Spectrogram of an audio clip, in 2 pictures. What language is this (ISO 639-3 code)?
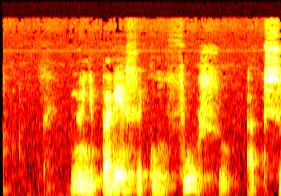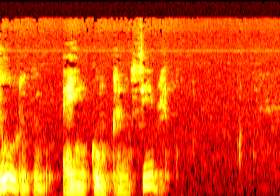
glg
